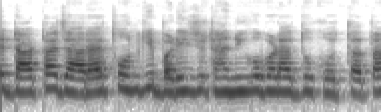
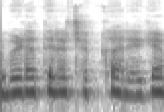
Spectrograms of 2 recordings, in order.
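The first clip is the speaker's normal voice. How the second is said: softly asking, much quieter, almost secret; hushed and gentle; 3 semitones lower, 8 dB quieter than usual. Retold or imitated. Aunt secretly asking the girl, hushed and gentle. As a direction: lean in and ask kindly under your breath. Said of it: "इशारे में पूछा प्यार से".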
